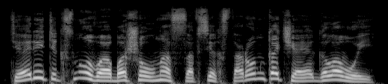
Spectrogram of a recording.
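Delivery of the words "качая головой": usual speaking voice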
